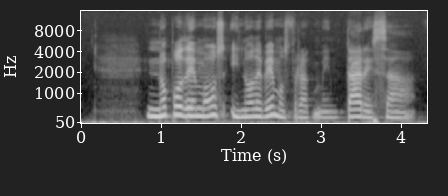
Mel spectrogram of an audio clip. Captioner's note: speaking spanish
